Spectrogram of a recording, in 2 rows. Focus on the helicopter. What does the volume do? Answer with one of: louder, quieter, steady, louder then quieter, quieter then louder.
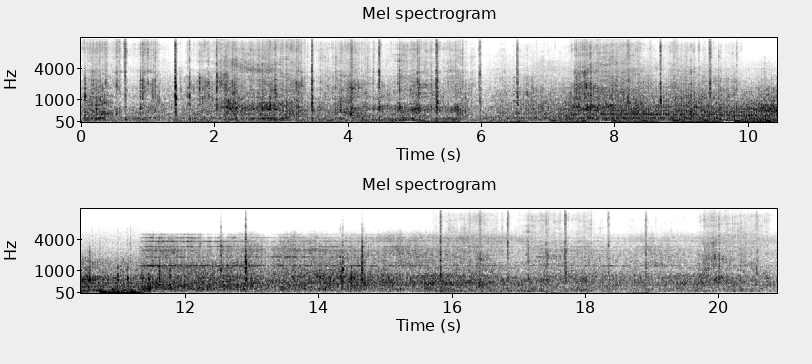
louder then quieter.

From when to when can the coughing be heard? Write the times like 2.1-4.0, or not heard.
not heard.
